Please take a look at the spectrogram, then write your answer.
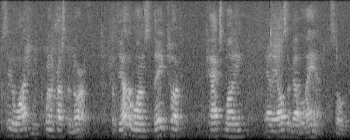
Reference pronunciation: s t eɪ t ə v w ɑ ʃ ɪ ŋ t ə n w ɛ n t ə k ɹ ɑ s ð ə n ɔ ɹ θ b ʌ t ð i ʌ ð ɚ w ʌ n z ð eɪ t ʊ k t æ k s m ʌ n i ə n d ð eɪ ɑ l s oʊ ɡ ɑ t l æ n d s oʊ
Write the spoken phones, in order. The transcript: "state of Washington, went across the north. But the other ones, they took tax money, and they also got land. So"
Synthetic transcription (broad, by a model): s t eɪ t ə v w ɑ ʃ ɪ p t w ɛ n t ə k ɹ ɑ s ð ə n ɔ ɹ θ b ʌ t ð i ʌ ð ɚ w ʌ n z ð eɪ t ʊ k æ k s m ʌ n i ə n ð eɪ ɑ l s oʊ ɡ ɑ t l æ n d s oʊ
